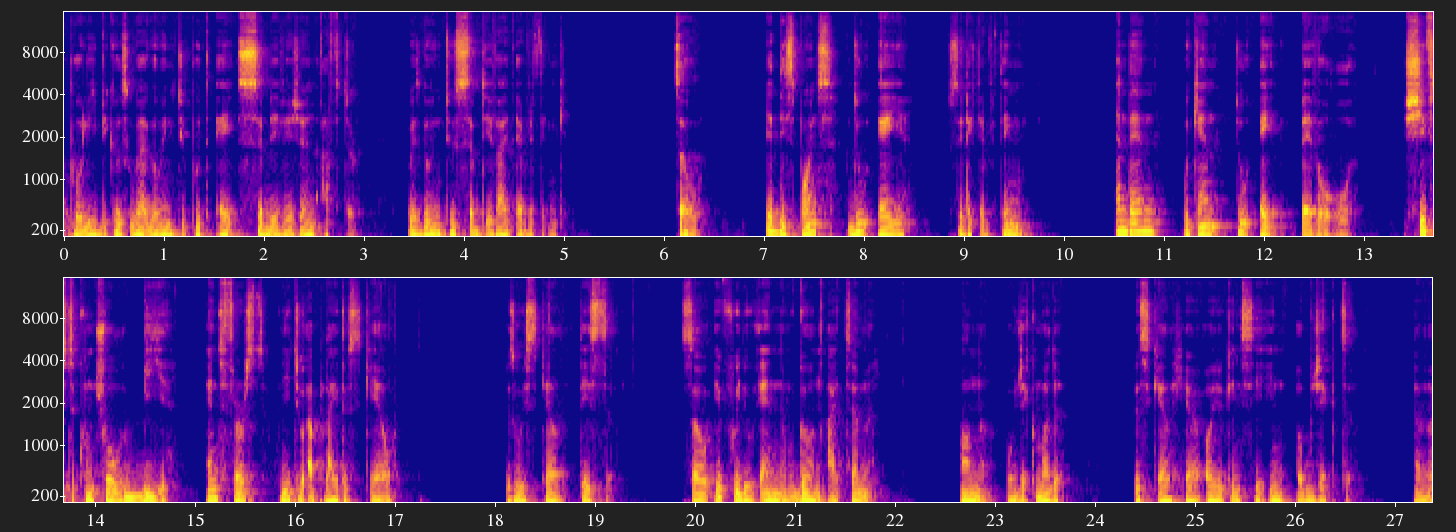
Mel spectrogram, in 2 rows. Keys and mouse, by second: 2.3 KP_7, 6.6 click, 7.9 a, 13.2 ctrl+shift+b, 18.8 n, 20.5 click, 22.1 Tab, 25.4 click.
